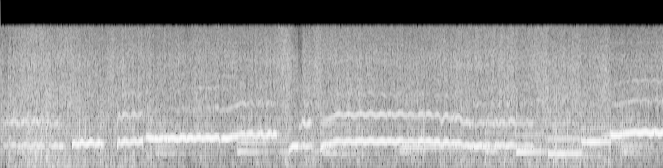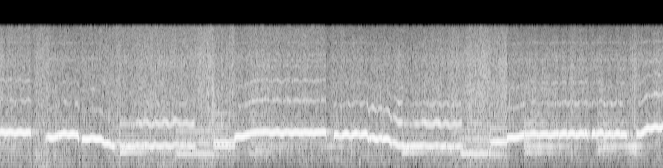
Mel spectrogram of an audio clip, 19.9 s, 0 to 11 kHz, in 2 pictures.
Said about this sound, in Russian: Из «Пиковой дамы» поет Медея Фигнер, ария Лизы из оперы «Пиковая дама». Вот такой мог услышать эту музыку Матисс в 1911 году.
